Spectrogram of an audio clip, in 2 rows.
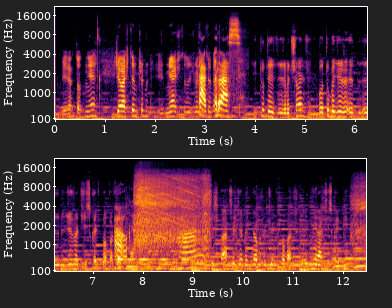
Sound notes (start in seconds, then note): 0.2 grandpa speaks foreign language; 3.0 speaks foreign language; 4.2 grandpa speaks foreign language; 7.7 tool whirring; 9.7 grandpa speaks foreign language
